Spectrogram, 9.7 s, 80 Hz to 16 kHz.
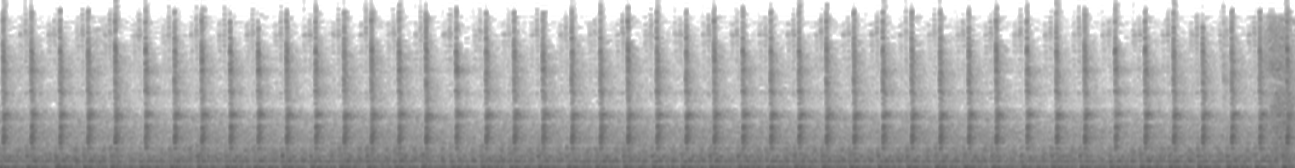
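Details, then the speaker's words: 1999 or 2000 Kawasaki Mule 550, barn-stored about a decade and not run for 2-3 years, idling on half choke: a steady, evenly spaced light tapping; upper-end knock suspected, and it went away when throttle was added. "be honest, that kind of sounds like a knock from the upper end."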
